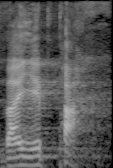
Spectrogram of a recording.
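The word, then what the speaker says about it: ויפח: And where it says he breathed, in Hebrew it says vayipach. Yipach. Phonetically, the P sound is called a plosive. It's an explosion. And then there's a het, which no ordinary English person can say, but the Scots can say it, loch.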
